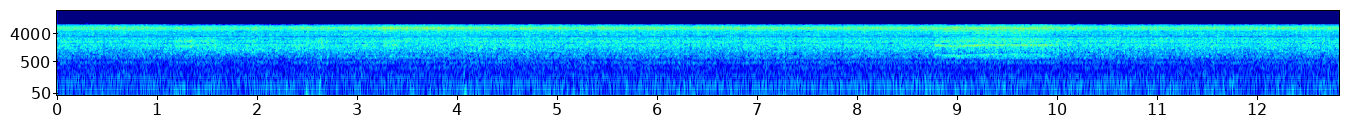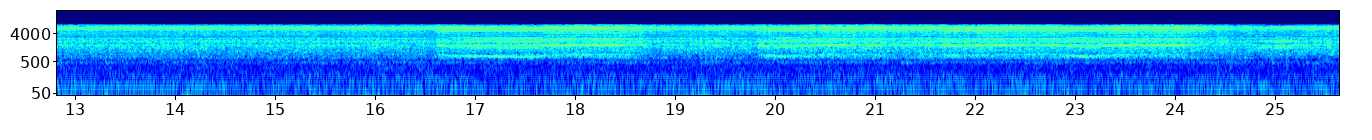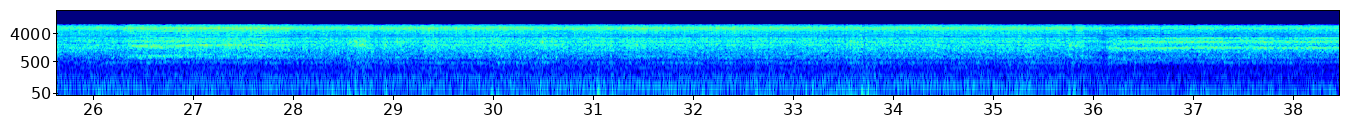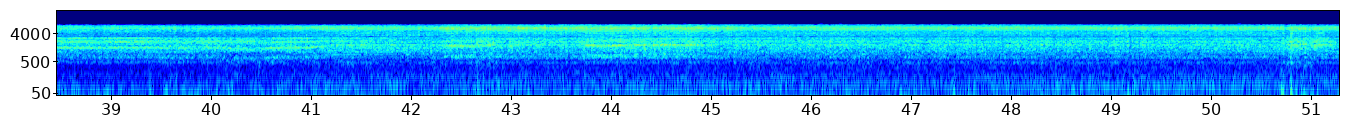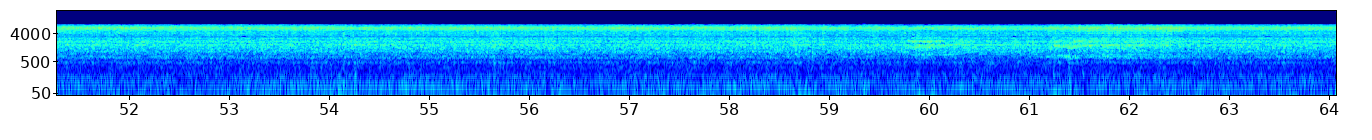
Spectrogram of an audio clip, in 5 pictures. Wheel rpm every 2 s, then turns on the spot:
230, 230, 230, 230, 230, 230, 230, 230, 220, 230, 230, 230, 230, 230, 230, 230, 230, 230, 180, 160, 190, 230, 230, 230, 230, 230, 240, 230, 230, 230, 230, 230.
none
